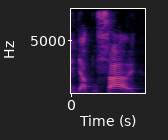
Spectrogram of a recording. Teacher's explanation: Ya tú sabes turns into ya tú sabe. So you're like letting go of certain endings, and the s's are dropped.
